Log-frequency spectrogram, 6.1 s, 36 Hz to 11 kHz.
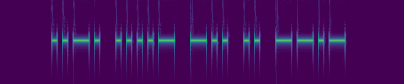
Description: Morse code, heard as a keyed tone, about 15 wpm, 700 Hz. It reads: F4DIQ
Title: DXCC-100 Call Signs - 5 Characters - Repeated 3x - 15wpm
